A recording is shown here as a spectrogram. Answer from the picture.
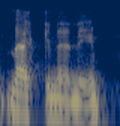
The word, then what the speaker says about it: McEnany: McEnany.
